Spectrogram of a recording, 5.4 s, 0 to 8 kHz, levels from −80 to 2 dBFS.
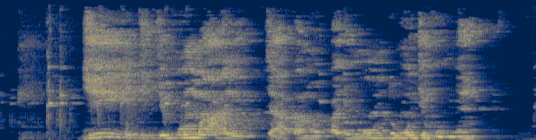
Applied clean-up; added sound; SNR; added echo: classical method WPE with log-MMSE.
